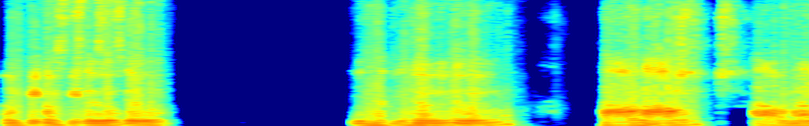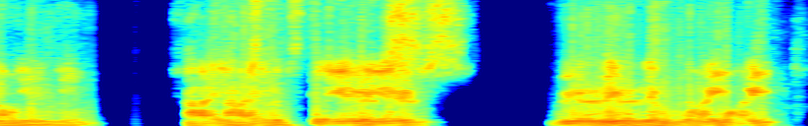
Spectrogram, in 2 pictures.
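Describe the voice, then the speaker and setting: A man's voice: monotone, drawn-out words, vocal fry, breathy edge, poor audio. Man's voice warped by a bad connection. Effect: glitchy robotic bad connection, very low and deep, with static. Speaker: teacher of an online class. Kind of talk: instructing students. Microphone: video call.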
